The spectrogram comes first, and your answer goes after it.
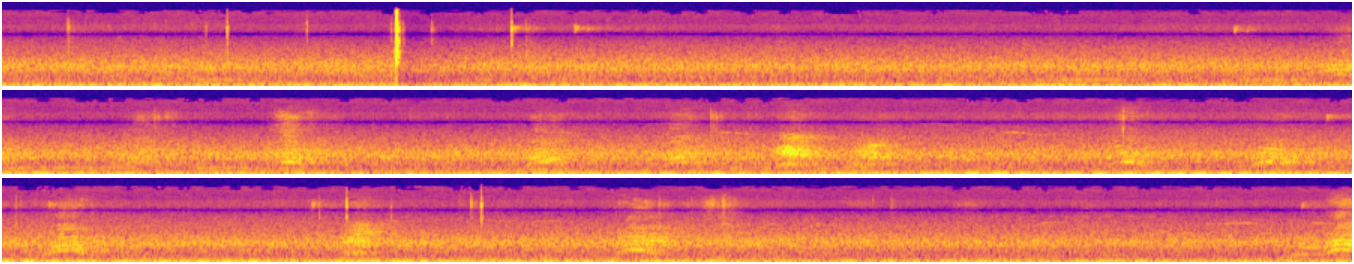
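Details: German Shepherd named Lucy Looney, playing with a boomer ball in Worcestershire countryside, gives scattered short barks and yips among steady low wind rumble.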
